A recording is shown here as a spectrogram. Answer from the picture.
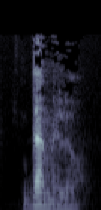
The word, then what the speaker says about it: dámelo: En esos casos, si el énfasis recae en la primera, dímelo, dámelo. Tenemos que poner tilde, ¿vale?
